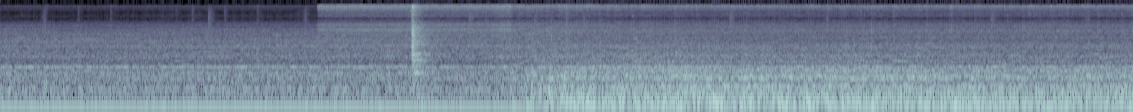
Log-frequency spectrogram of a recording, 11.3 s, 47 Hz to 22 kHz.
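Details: Mr. Heater Big Maxx 80,000 BTU natural-gas garage heater, after a hose connector was fitted to tighten over the fan to cure noise: low rumble settling as the fan comes up to speed, even with no rattle, normal fan running.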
